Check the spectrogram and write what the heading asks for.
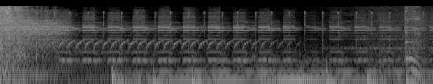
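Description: Fading tail of a car crash, then the wrecked car's alarm sounding in a rapid repeating warble for a few seconds, over a low dramatic music score with heavy bass hits.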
